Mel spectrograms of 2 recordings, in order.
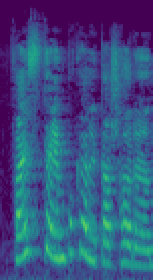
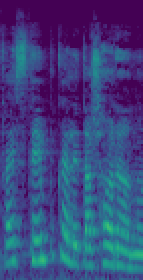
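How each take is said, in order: First: It is said in a hostile, reproachful tone. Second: It is said in a plain, neutral tone. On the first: The speaker calls it right. "Ela falou assim" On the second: The speaker calls it wrong. "mas ela não falou nesse tom que eu falei"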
